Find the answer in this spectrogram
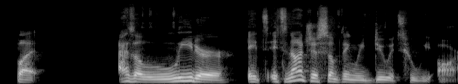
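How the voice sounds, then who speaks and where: With an American accent and a medium pitch, a man speaks at a fairly slow pace, with ordinary pitch variation and long, frequent pauses. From New Jersey. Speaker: youth ministry leader. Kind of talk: casual interview.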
